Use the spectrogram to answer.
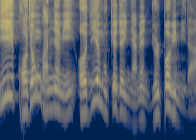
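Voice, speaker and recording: Vocal fry runs through a man's fairly high voice. His pitch swings very widely. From Jeolla, South Korea. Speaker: pastor. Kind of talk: sermon. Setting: church.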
